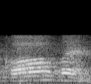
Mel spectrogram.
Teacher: هنا أيضا عندنا ياء ساكنة ما قبلها مكسور وهنا أيضا نون ساكنة فتحذف الياء فتقول ماذا قاضٍ بدون ياء هذه النون تكتب هكذا لأن التنوين ليس نون أصلية واضح؟ فهنا · Term: التقاء ساكنين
